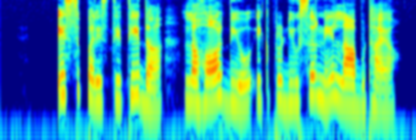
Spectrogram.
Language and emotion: Punjabi, neutral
